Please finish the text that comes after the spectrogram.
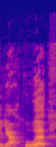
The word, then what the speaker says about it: Yahuah: name Ya Yahoo or Yahua because when you look at it now like this, you see the Yad Hey U, which makes the Yahoo sound, and then the A for Yahua, which is the name of our father.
